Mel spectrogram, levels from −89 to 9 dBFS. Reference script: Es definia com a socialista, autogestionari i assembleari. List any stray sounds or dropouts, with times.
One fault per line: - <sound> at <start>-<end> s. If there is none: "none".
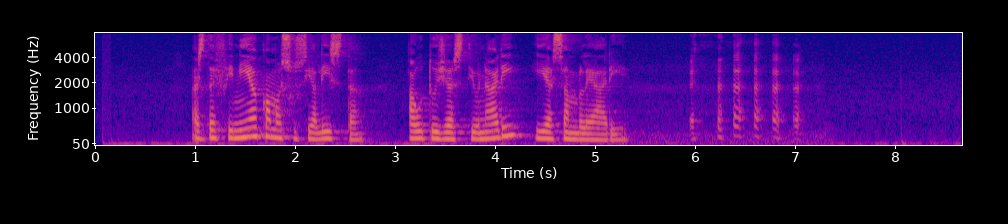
- laugh at 5.9-7.1 s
